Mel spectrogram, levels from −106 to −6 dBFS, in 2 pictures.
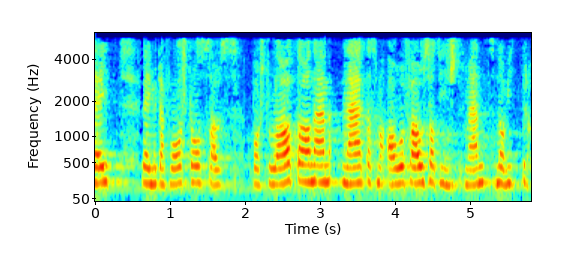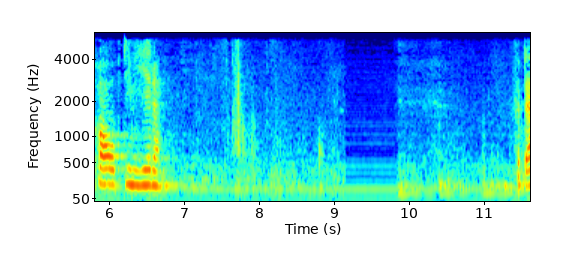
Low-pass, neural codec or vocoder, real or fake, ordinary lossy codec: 5.4 kHz; none; real; AAC, 24 kbps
